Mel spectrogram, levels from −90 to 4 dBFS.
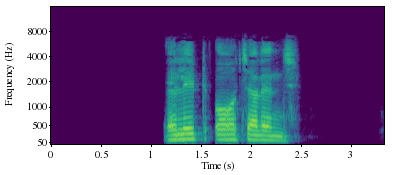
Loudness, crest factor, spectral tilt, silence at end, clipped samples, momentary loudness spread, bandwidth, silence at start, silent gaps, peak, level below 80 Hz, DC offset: -16 LUFS; 18 dB; -6.5 dB/octave; 0.9 s; under 0.1%; 12 LU; 7 kHz; 1.15 s; none; -2 dBFS; -56 dBFS; under 0.1%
